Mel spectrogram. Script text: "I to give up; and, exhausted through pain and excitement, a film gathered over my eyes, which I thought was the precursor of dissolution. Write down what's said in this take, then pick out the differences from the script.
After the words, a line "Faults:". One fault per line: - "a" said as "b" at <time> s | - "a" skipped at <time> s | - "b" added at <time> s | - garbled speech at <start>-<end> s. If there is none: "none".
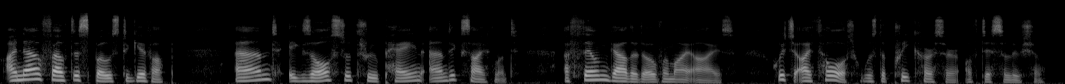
"I now felt disposed to give up; and, exhausted through pain and excitement, a film gathered over my eyes, which I thought was the precursor of dissolution.
Faults:
- "now felt disposed" added at 0.2 s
